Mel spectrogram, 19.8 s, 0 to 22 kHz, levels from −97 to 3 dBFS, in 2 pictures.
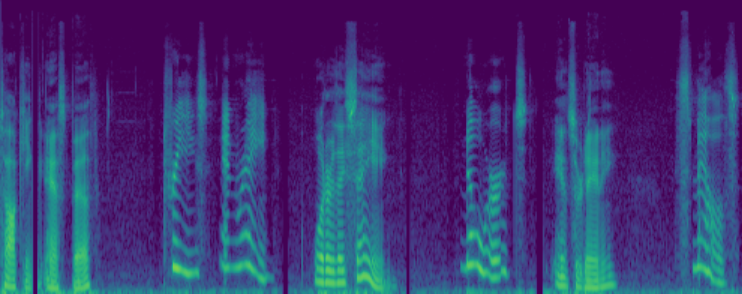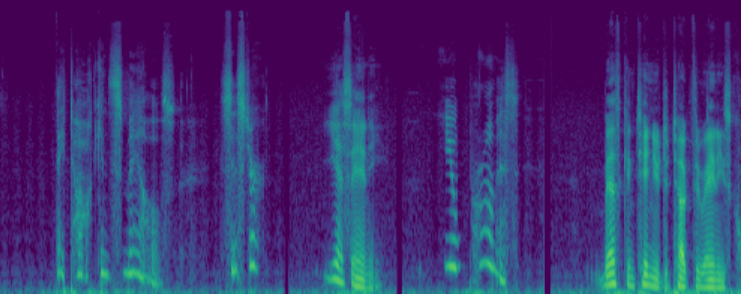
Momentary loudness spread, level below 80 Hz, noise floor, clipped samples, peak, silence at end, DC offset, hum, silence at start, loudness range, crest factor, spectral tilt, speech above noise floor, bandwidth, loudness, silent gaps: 16 LU; -44 dBFS; -59 dBFS; under 0.1%; -6 dBFS; 0 s; under 0.1%; none; 0 s; 8 LU; 24 dB; -6 dB/octave; 33 dB; 12.5 kHz; -28 LUFS; 0.42-0.49 s, 3.76-3.84 s, 5.40-5.46 s, 7.15-7.24 s, 13.68-13.74 s, 15.18-15.25 s, 17.14-17.23 s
